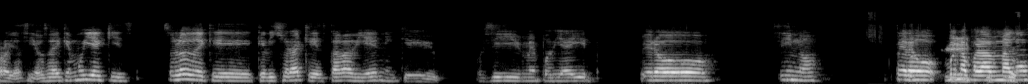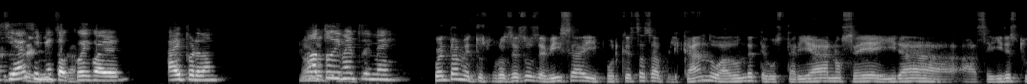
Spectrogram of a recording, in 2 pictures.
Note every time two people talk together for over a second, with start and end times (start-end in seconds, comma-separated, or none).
9.0-11.1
